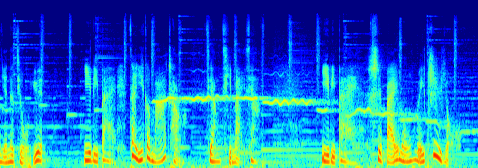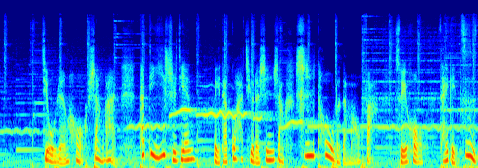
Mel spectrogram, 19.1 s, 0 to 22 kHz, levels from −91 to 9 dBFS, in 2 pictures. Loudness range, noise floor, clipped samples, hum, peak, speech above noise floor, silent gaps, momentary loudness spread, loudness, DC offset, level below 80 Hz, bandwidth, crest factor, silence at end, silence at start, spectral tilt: 5 LU; -43 dBFS; under 0.1%; none; -2 dBFS; 27 dB; none; 16 LU; -17 LUFS; under 0.1%; -38 dBFS; 12 kHz; 14 dB; 0 s; 0 s; -8 dB/octave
